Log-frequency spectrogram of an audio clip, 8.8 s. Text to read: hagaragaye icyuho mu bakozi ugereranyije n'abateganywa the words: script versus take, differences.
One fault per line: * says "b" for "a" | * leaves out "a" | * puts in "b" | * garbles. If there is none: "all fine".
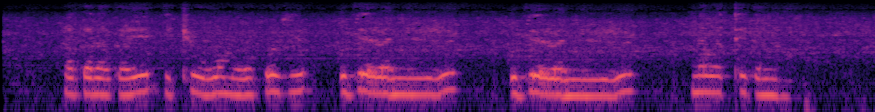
* puts in "ugereranyije"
